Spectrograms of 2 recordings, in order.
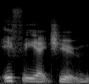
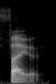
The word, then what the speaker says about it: Fehu: See, I thought that was Fehu. It's pronounced Faux. Fehu. Yeah. Right. Okay. Yeah, that's just the technical pronunciation.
